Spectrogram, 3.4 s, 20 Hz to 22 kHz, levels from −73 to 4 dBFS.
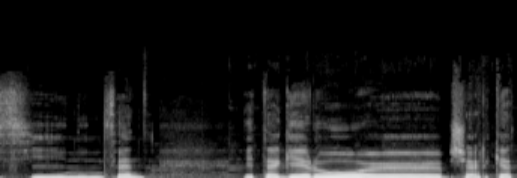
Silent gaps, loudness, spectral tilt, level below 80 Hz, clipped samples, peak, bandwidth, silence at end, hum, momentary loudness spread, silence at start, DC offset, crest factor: none; -11 LUFS; -7 dB/octave; -36 dBFS; under 0.1%; 0 dBFS; 11.5 kHz; 0.05 s; none; 9 LU; 0 s; under 0.1%; 12 dB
